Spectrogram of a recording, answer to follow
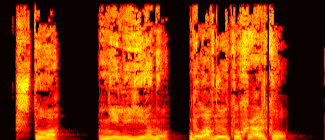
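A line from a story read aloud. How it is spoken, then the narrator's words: Very loud yell, echoing. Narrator (Russian): Завопил я так громко, что эхо от моего крика гулко заметалось по пещере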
